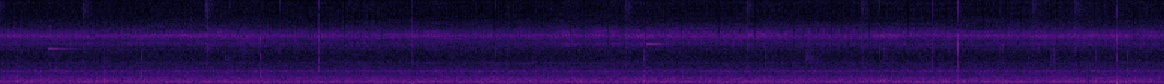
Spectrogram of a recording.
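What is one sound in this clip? Pickaxe blows crunch on stone, over and over.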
